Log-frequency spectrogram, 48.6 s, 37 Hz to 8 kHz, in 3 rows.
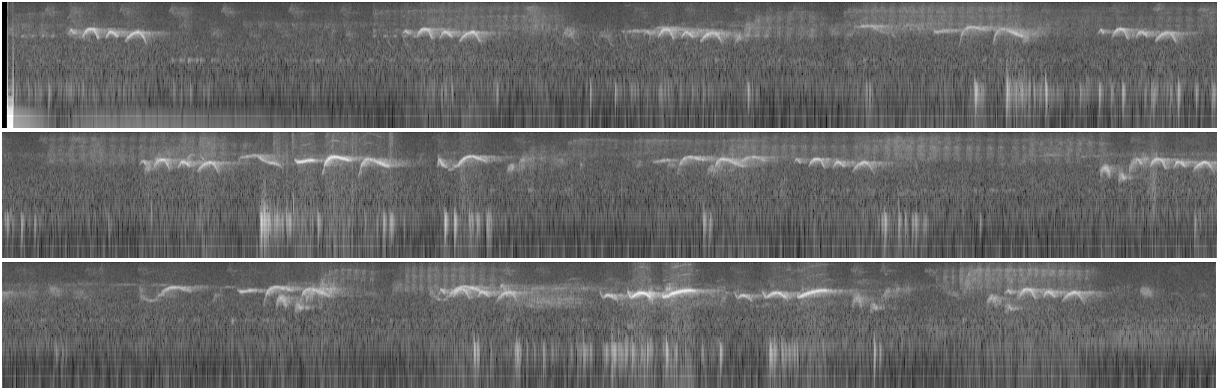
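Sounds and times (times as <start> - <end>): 
Red-faced Liocichla calling in Thailand: 0.1 - 3.3, 4.0 - 24.0, 24.6 - 47.8.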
